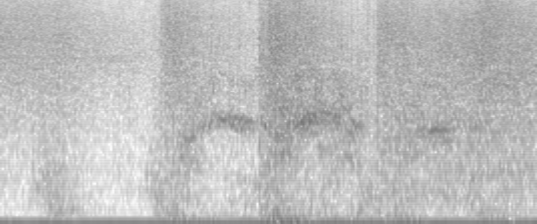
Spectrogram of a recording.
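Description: A sword swings and strikes with a heavy thud.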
